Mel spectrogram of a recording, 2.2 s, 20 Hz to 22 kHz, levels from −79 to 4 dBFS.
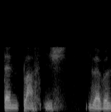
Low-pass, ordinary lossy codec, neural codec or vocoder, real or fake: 7.2 kHz; AAC, 16 kbps; none; real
